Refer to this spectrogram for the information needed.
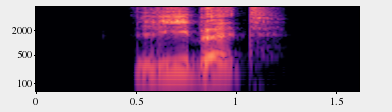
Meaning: second-person plural subjunctive I of lieben
- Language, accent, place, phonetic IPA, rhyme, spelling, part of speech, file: German, Germany, Berlin, [ˈliːbət], -iːbət, liebet, verb, De-liebet.ogg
